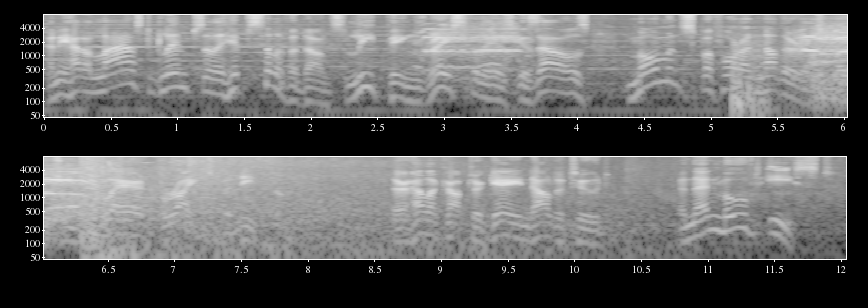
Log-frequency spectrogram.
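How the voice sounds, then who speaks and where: A man reading a dramatic scripted story as an audiobook narrator, with music and sound effects behind him. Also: mid-range voice. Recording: music under the voice.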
